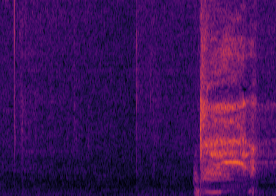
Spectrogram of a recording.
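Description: A man's single short cough about one and a half seconds in, after a faint, quiet pause.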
